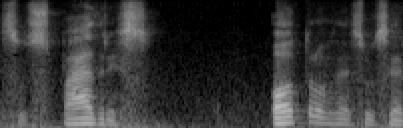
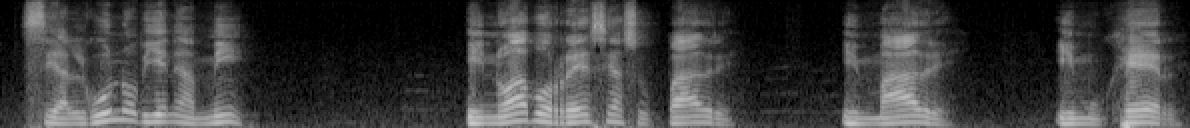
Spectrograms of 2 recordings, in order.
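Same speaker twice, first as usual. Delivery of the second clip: preaching scripture; 3 semitones higher, 7 dB louder than usual. Acted. Pastor booms a Bible verse to the church, loud preaching. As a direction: proclaim the verse to the congregation, loud and lifted.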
